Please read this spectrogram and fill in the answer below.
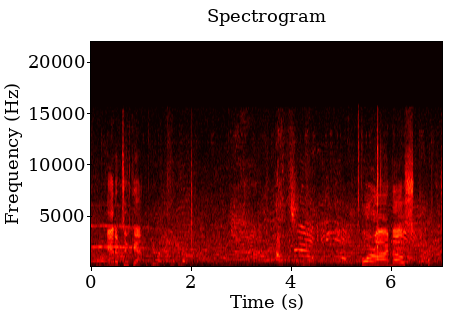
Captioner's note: crowd chatter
